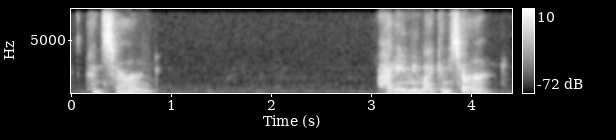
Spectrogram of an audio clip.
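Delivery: puzzled, probing, confused questioning tone. Coaching a listener on when to sound confused; confused questioning tone. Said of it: "That's when you use a confused tone".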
